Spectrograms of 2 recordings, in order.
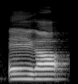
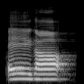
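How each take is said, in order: First: The first syllable is one long drawn-out vowel. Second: The same.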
